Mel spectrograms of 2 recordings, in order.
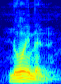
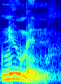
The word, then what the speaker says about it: Neumann: for now it's noise Numan okay often I will hear people say Neumann and my hope is that you're not the jerk that pronounce that corrects their pronunciation but I want you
